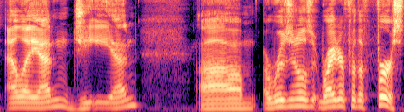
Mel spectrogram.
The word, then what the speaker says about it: Langen: I don't know how to pronounce it. Sorry, it's Langen.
